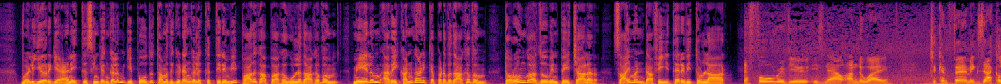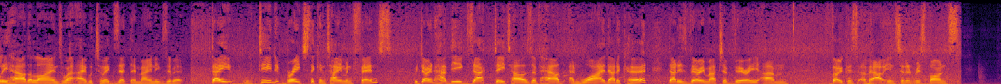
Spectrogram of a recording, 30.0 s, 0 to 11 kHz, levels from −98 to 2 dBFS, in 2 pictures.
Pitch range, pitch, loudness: 145-170 Hz, 155 Hz, -20 LUFS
